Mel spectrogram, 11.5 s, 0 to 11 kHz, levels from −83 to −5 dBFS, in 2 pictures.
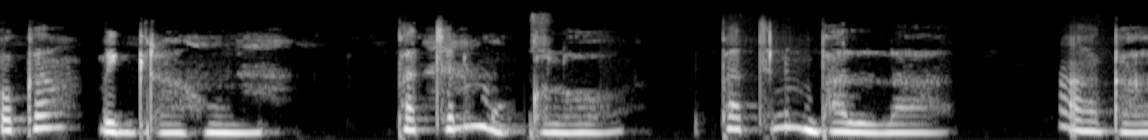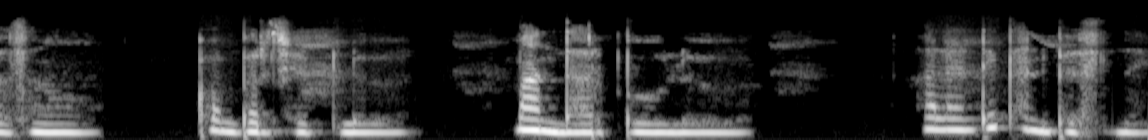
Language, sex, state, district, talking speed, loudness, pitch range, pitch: Telugu, female, Andhra Pradesh, Krishna, 75 wpm, -20 LUFS, 195-255 Hz, 210 Hz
